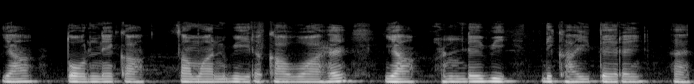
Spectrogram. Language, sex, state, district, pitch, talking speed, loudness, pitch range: Hindi, male, Rajasthan, Jaipur, 130 Hz, 130 wpm, -20 LUFS, 125-135 Hz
